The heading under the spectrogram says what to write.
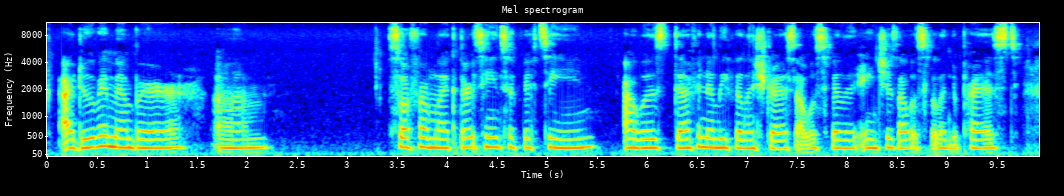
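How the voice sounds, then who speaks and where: Her fairly high pitch comes with a dark, mellow tone and slight breathiness as a woman speaks at a moderate pace with monotone, flat intonation, in a very clean recording with a silent background. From New Orleans, Louisiana. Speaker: wellness and meditation content creator. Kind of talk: casual talk to camera, personal reflection. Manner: conversational, reflective, candid.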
